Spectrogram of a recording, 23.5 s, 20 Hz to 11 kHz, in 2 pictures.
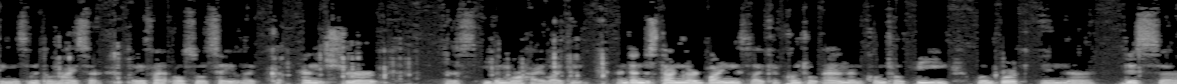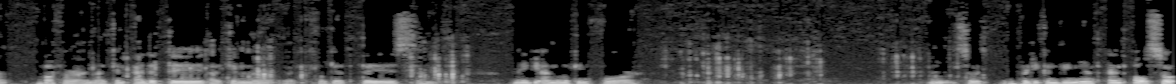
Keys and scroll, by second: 3.9 ctrl+n, 4.0 ctrl+n, 4.4 ctrl+n, 4.9 ctrl+n, 5.0 ctrl+n, 5.5 ctrl+p, 5.7 ctrl+p, 6.0-6.7 ctrl+p, 9.9-10.7 ctrl+n, 11.3 ctrl+p, 11.8-12.6 typing, 12.6 ctrl+a, 14.3 alt+BackSpace, 16.1 alt+BackSpace, 19.7 ctrl+n, 19.9-20.6 ctrl+n, 20.7 ctrl+p, 20.9 ctrl+p, 21.1 ctrl+p, 21.1 ctrl+p, 21.3 ctrl+p.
